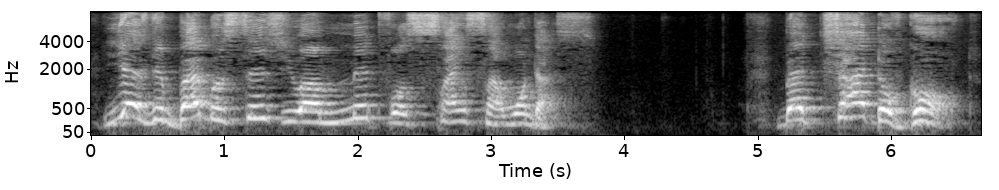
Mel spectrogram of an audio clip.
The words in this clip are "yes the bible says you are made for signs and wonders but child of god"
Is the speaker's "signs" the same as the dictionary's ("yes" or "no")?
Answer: no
